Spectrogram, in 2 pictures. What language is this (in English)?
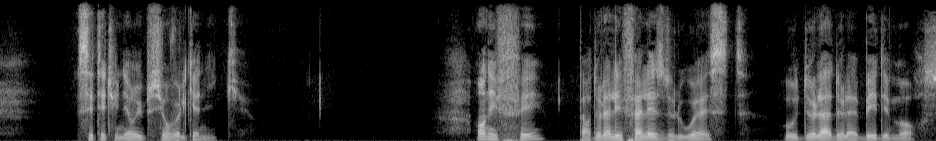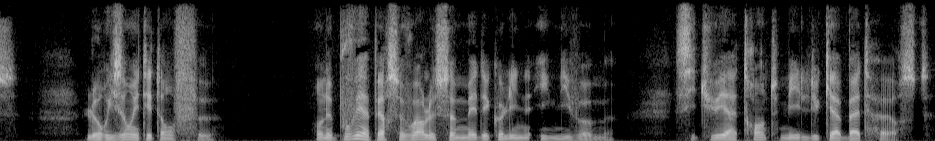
French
